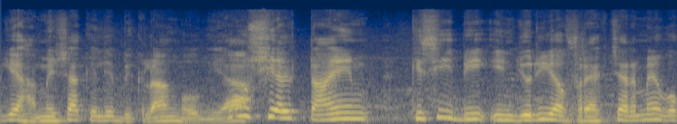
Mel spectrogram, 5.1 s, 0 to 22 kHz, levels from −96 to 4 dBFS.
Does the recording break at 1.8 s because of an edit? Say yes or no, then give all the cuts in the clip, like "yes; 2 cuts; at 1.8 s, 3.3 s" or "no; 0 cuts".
yes; 1 cut; at 1.8 s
